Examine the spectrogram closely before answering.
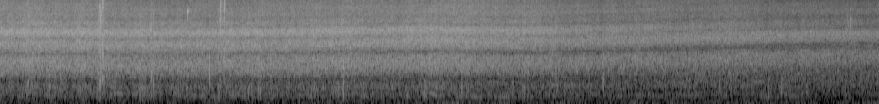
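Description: Smoke grenade burning on the ground, giving off a steady hiss of escaping smoke that grows fainter in the second half, with a few faint ticks.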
